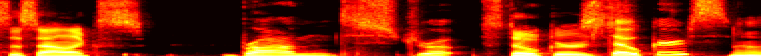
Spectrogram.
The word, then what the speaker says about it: Bram Stoker: like Braun or Bram Stoker. Bram Stoker. Bram Stoker. Bram Stoker's Dracula. Not Stroker. Bramstoker. That's what I said. The R is in the first name.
